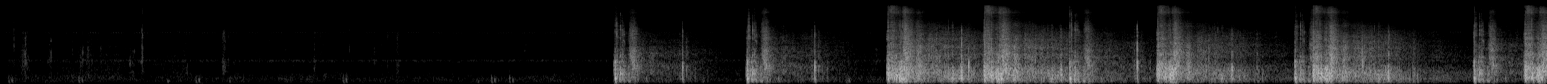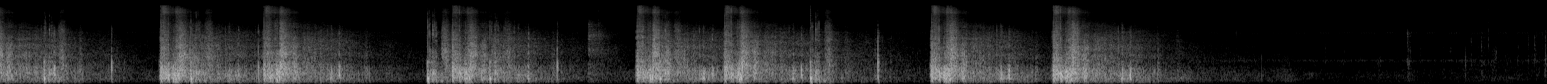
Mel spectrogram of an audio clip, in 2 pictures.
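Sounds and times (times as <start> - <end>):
firework bangs: 6.1 - 27.5.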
